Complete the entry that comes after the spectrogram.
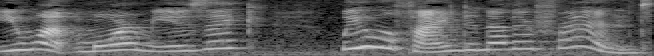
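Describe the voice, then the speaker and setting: Someone performs a put-on character voice at a moderate pace. The pitch swings very widely. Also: woman, extremely high pitch for a woman. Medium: read story. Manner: eager, oblivious.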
